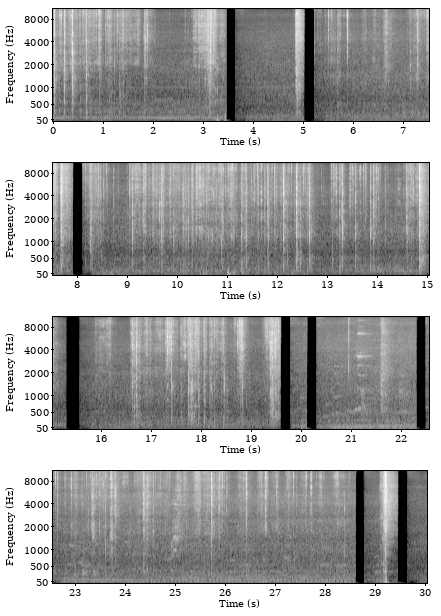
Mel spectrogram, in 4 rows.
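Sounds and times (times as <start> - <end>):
paper crinkling and rustling: 0.0 - 2.1, 2.8 - 3.5, 4.9 - 19.6, 22.5 - 28.6.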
